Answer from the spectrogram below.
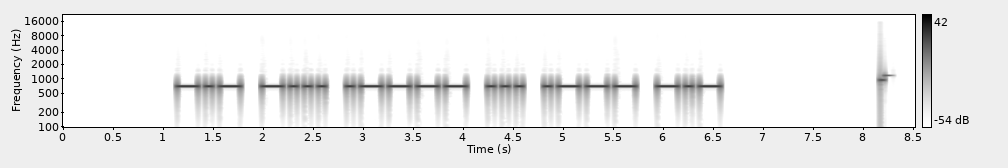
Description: Morse code, heard as a keyed tone, about 17 wpm, 700 Hz. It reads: KB1SJK
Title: USA Call Signs - 6 Characters - 2x Character Spacing - 17wpm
